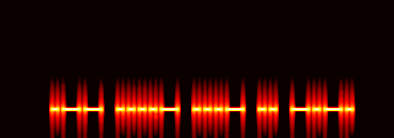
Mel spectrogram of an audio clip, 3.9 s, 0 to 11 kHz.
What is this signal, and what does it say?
Morse code, heard as a keyed tone, about 22 wpm, 700 Hz. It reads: W4VIC
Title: Call Signs Repeated 2x - 22wpm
